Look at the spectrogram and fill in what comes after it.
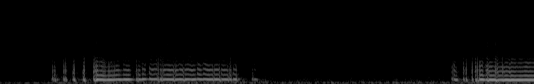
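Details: Cat snoring: buzzing, fluttering snore with two drawn-out breaths and a quiet gap between.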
